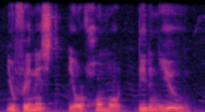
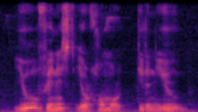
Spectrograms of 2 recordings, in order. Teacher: itu nadanya akan naik di akhir kalimat atau rising intonation.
